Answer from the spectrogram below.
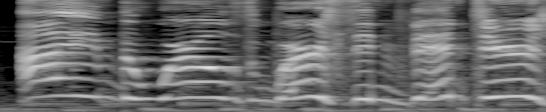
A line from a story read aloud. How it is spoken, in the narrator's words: wailed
